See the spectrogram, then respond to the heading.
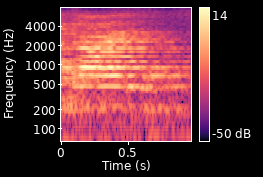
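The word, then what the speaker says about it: diarrhoea: डायरिया। क्या आएगा? डायरिया, डायरिया। ये स्पेलिंग थोड़ी सी आपको डिफिकल्ट लगेगी। डायरिया, okay, डायरिया। यहाँ पे एच साइलेंट होता है, DIARRHOE, डायरिया।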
